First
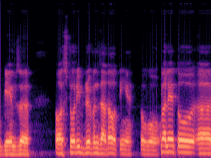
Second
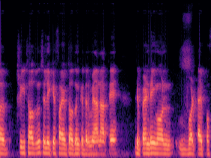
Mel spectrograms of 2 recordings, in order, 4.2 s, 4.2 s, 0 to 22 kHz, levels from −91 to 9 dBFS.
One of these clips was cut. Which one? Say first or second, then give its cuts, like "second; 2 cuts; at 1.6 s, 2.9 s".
first; 1 cut; at 3.2 s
